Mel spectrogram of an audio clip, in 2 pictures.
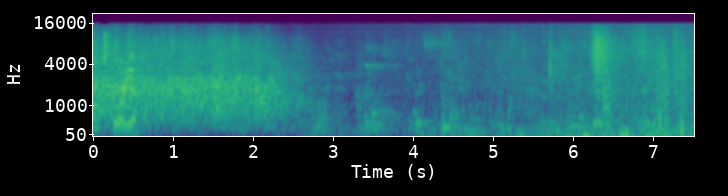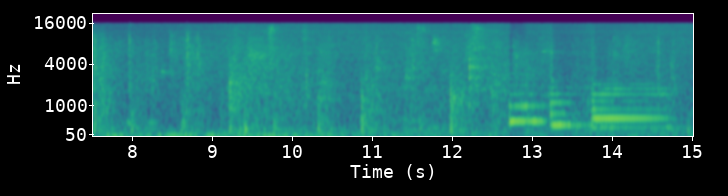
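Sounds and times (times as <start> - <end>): footsteps and shuffling on stage: 5.0 - 15.0
piano notes: 12.4 - 15.0.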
